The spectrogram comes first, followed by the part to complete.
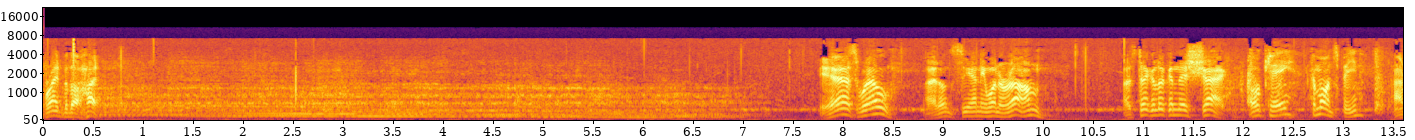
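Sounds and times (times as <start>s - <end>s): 
speech: 0.0s - 0.8s, 7.9s - 10.1s, 10.8s - 13.5s
airplane engine turning over and running: 0.0s - 13.4s.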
